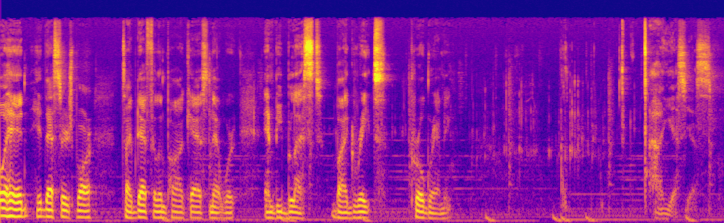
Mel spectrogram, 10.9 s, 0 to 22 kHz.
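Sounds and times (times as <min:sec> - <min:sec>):
speech: 0:00.0 - 0:06.8, 0:08.4 - 0:08.6, 0:09.8 - 0:10.7
person sipping a drink with slurps and gulps: 0:06.8 - 0:09.8.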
